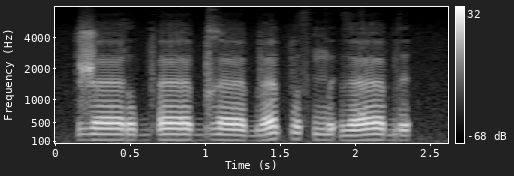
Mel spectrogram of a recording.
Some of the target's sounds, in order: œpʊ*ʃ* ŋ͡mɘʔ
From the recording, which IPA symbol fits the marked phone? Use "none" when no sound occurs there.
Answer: θ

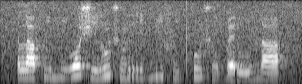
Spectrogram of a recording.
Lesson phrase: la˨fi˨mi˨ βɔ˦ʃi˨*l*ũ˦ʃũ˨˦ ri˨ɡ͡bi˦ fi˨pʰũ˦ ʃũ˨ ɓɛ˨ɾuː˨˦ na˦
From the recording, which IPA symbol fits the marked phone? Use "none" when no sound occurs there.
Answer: l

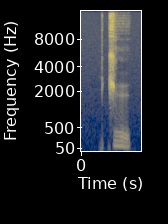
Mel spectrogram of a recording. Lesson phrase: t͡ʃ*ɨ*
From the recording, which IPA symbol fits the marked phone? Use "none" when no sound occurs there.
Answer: ɨ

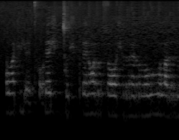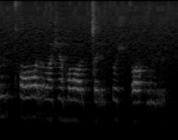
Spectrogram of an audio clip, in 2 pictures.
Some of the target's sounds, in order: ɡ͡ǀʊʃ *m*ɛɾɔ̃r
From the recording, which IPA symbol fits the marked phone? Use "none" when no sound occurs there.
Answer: pʼ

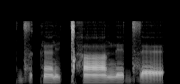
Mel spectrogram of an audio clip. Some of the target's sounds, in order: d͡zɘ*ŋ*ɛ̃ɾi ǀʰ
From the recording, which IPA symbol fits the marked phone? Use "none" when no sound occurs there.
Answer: k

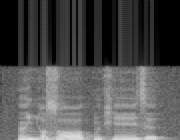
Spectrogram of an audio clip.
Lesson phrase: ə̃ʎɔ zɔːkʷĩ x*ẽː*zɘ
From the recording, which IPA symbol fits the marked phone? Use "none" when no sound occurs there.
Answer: ẽː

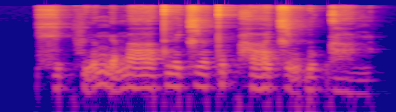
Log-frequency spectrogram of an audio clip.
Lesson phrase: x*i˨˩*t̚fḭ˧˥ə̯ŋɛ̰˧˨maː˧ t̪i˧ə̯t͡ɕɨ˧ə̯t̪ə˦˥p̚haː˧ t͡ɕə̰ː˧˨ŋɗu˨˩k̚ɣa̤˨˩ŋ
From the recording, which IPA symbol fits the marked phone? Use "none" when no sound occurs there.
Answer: i˨˩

